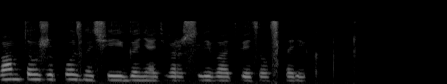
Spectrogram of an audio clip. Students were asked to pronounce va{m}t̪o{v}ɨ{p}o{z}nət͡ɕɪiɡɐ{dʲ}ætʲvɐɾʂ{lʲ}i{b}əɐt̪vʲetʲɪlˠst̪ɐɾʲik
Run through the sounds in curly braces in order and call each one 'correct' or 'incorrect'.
correct, incorrect: ʐ, correct, correct, incorrect: nʲ, correct, incorrect: v

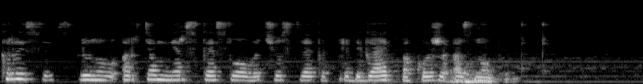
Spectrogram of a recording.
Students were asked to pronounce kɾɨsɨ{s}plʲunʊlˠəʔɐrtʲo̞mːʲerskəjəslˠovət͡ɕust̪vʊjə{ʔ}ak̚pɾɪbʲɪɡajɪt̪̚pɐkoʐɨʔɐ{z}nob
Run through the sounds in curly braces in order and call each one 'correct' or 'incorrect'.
correct, incorrect: k, correct

